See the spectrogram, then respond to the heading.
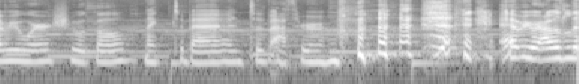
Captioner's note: laughs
